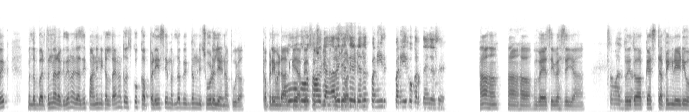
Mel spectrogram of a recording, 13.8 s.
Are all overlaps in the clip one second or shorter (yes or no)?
no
